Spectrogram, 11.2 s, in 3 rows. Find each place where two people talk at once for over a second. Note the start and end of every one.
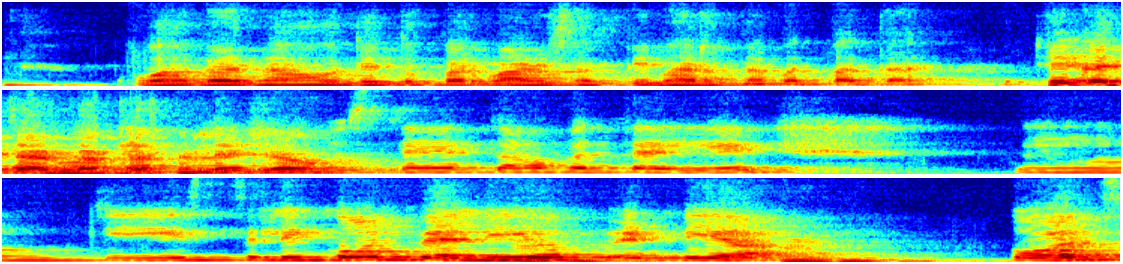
3.5-4.8

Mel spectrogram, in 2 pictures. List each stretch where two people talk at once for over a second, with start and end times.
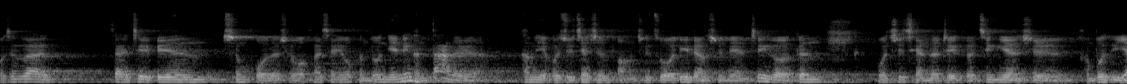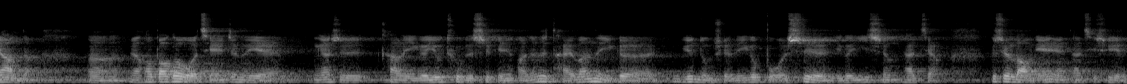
none

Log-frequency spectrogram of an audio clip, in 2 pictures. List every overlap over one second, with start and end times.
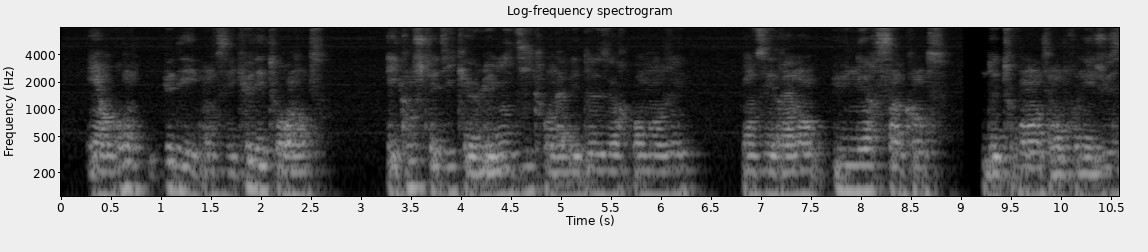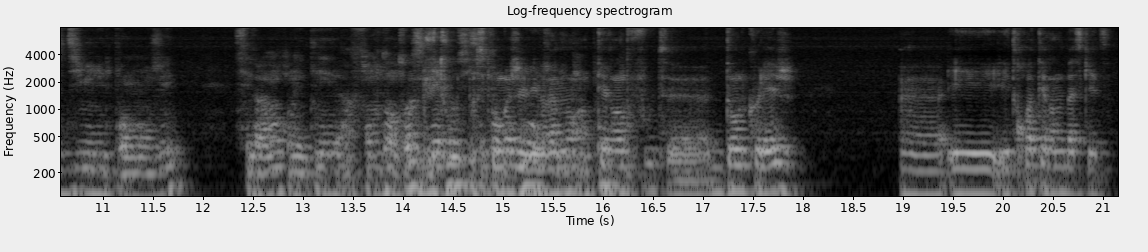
14.1-16.3

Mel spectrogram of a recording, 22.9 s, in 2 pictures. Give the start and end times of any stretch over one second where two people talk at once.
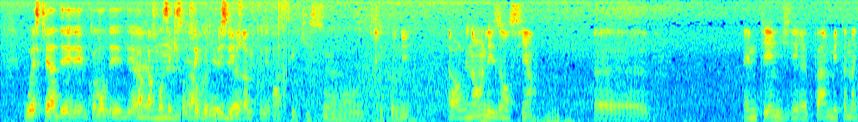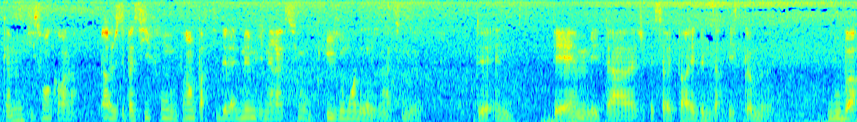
1.7-3.7

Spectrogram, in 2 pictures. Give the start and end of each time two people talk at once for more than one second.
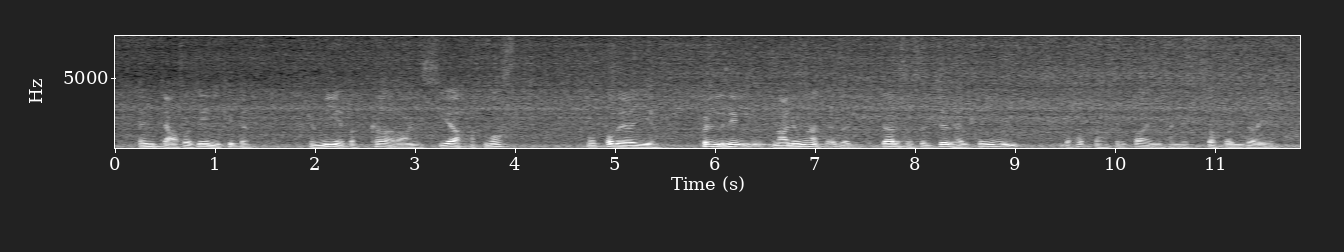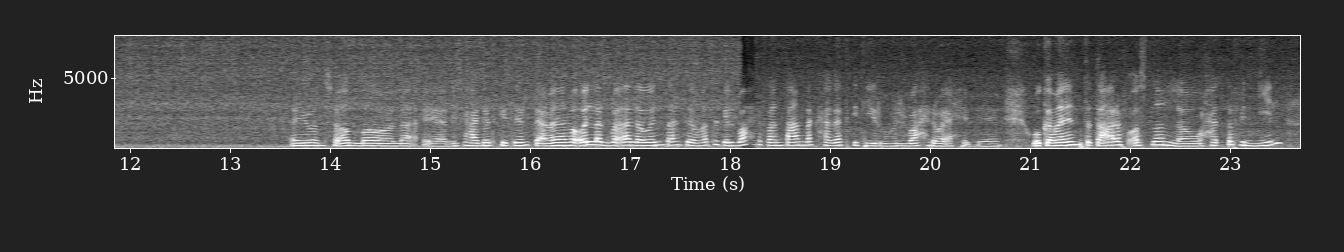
none

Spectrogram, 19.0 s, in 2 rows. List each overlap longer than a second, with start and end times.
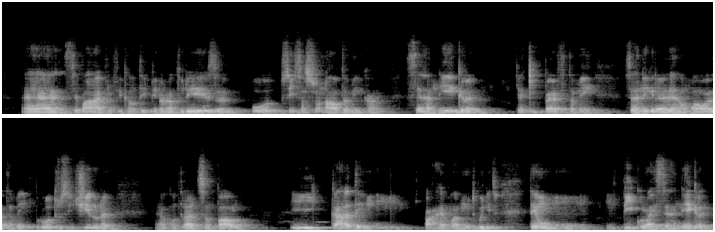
none

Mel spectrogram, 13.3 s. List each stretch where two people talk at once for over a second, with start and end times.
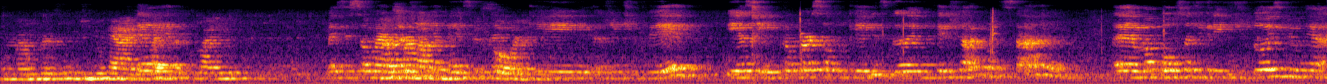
3.8-5.4

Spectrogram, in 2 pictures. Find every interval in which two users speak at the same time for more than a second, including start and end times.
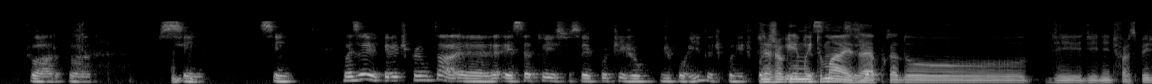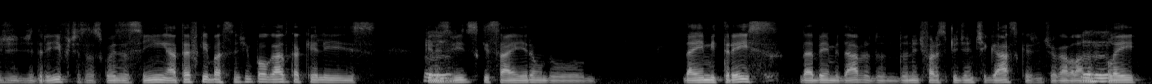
7.6-8.8

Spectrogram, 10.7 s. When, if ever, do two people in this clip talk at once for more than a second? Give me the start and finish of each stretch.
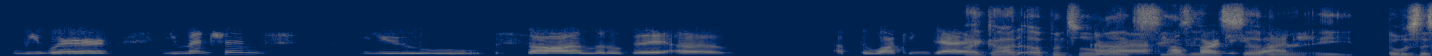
8.2-9.7

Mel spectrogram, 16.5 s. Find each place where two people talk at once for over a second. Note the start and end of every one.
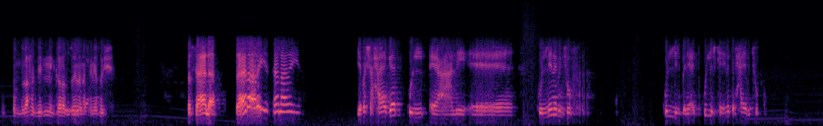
none

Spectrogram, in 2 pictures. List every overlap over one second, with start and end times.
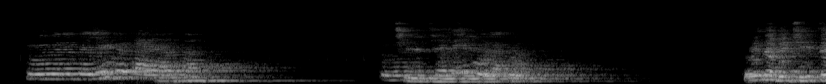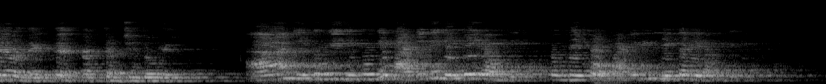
4.0-5.2

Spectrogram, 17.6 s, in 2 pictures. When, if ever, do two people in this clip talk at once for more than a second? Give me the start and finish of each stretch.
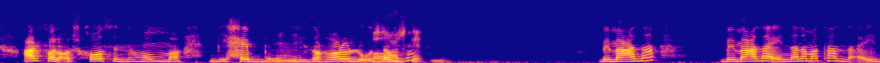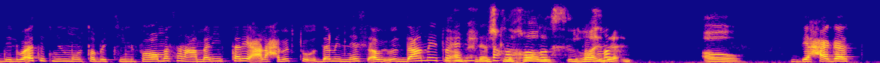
13.2-14.9

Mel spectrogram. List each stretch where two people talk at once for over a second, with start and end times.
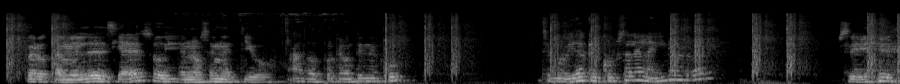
none

